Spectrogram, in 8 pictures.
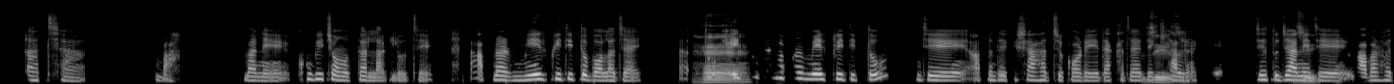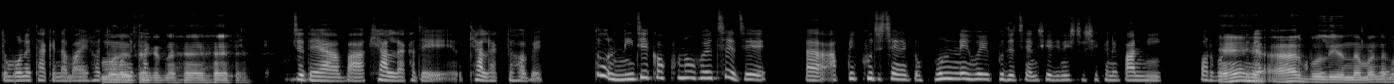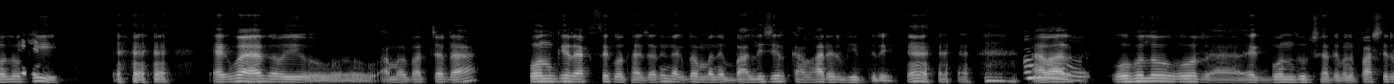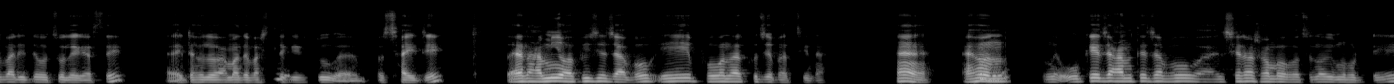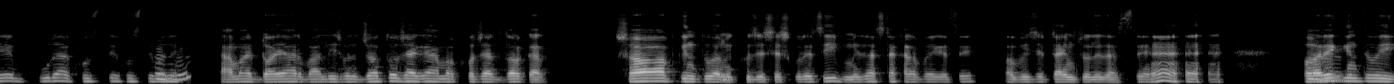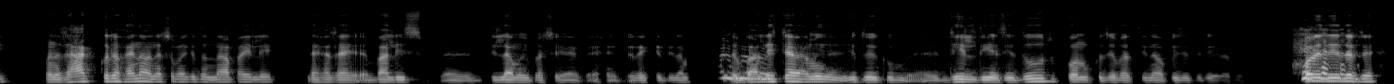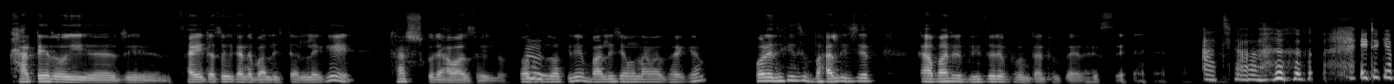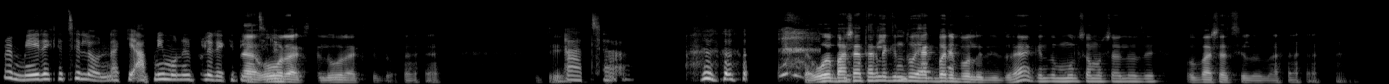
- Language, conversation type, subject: Bengali, podcast, রিমোট, চাবি আর ফোন বারবার হারানো বন্ধ করতে কী কী কার্যকর কৌশল মেনে চলা উচিত?
- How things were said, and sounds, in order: other background noise; chuckle; chuckle; "ড্রয়ার" said as "ডয়ার"; chuckle; chuckle; unintelligible speech; chuckle; chuckle; chuckle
